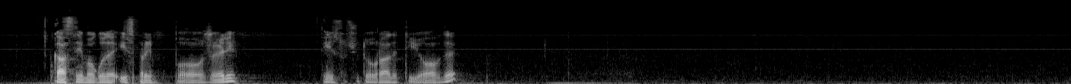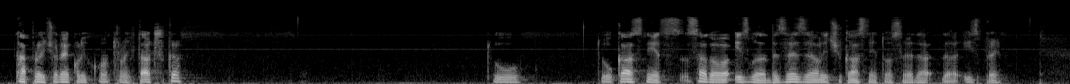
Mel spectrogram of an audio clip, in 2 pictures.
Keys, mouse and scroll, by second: 3.1-8.3 drag, 12.6-15.0 drag, 16.1-17.8 drag, 18.8-20.6 drag.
